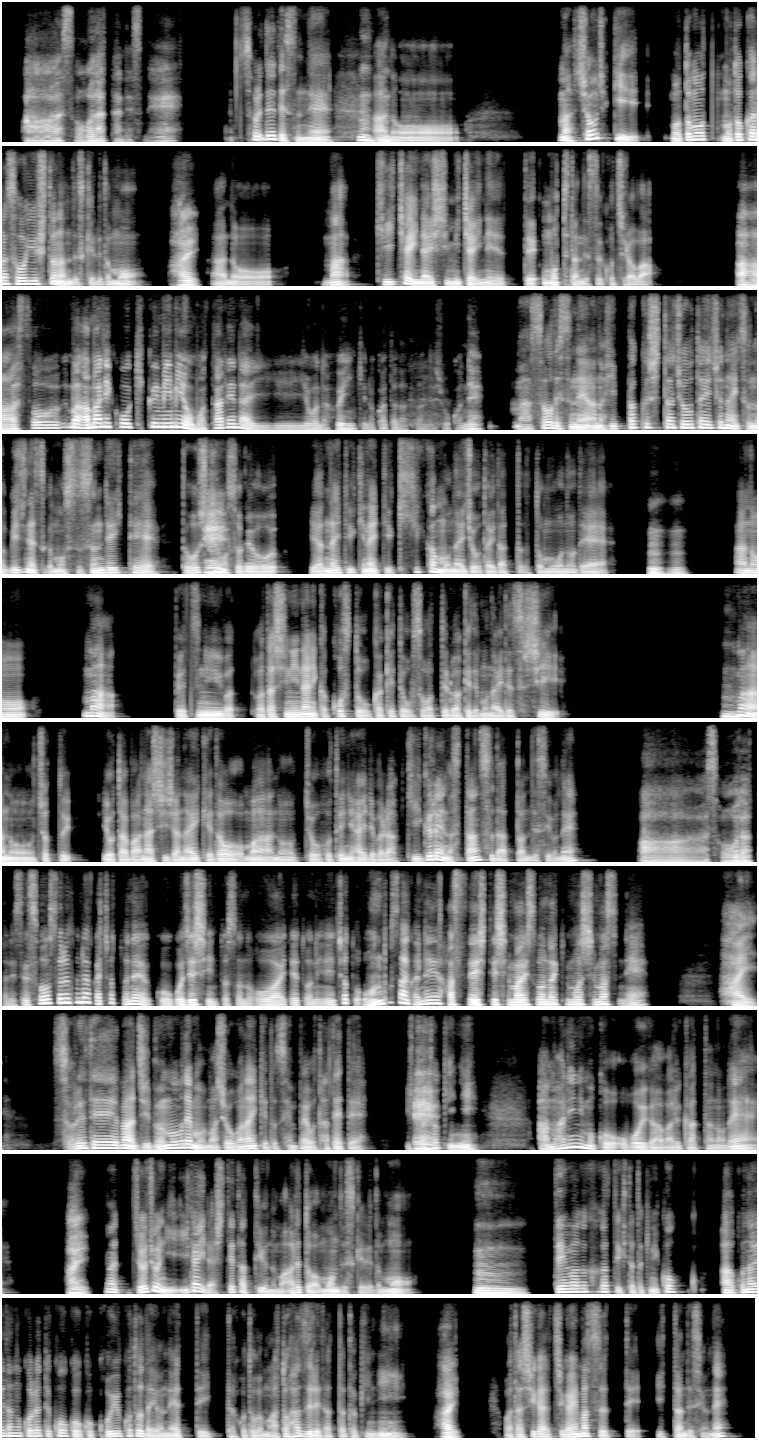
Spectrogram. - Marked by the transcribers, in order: other noise
- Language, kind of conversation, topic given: Japanese, advice, 誤解で相手に怒られたとき、どう説明して和解すればよいですか？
